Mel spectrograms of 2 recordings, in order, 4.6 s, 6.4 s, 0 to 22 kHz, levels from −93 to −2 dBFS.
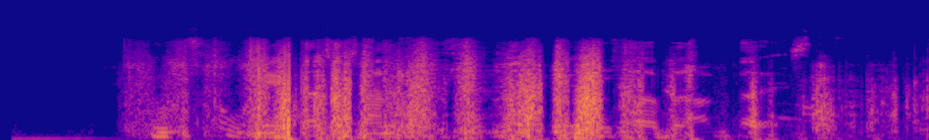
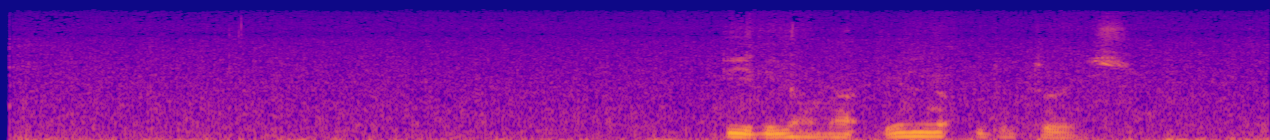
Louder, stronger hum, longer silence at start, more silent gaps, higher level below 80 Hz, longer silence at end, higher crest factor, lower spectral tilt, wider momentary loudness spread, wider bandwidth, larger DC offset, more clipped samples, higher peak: second, -34 LUFS vs -29 LUFS; neither; first, 0.6 s vs 0.05 s; neither; about the same, -50 dBFS vs -50 dBFS; about the same, 0 s vs 0 s; first, 28 dB vs 18 dB; about the same, -5 dB/octave vs -6 dB/octave; second, 17 LU vs 20 LU; second, 7.8 kHz vs 16.5 kHz; neither; neither; first, -8 dBFS vs -14 dBFS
